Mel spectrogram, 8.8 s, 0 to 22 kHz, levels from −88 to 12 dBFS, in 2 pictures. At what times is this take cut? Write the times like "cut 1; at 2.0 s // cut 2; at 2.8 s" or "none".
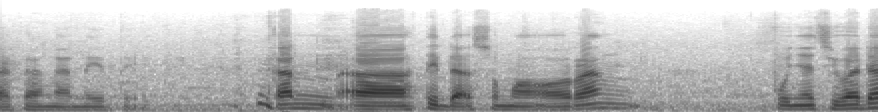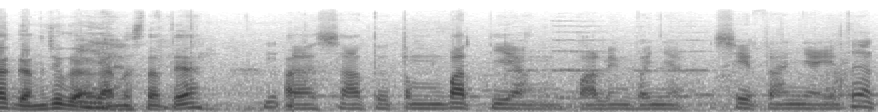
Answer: cut 1; at 5.9 s

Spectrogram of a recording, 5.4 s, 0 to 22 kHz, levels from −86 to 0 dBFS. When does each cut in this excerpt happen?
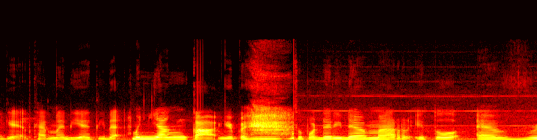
cut 1; at 1.2 s // cut 2; at 3.0 s

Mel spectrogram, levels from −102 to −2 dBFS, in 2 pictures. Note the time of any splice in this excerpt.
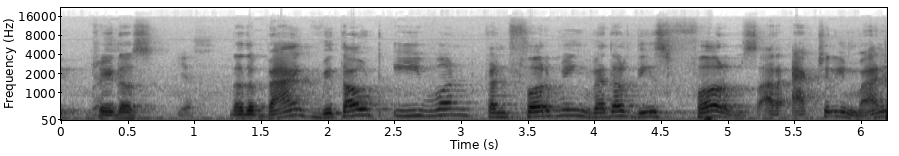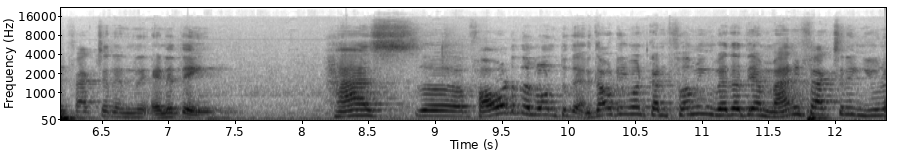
cut 1; at 10.1 s

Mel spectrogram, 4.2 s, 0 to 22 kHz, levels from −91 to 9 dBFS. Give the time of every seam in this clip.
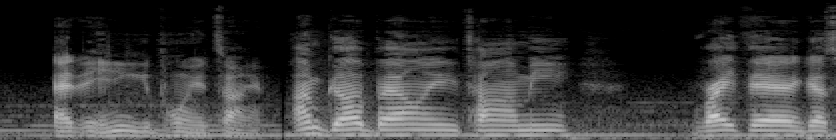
cut 1; at 1.3 s

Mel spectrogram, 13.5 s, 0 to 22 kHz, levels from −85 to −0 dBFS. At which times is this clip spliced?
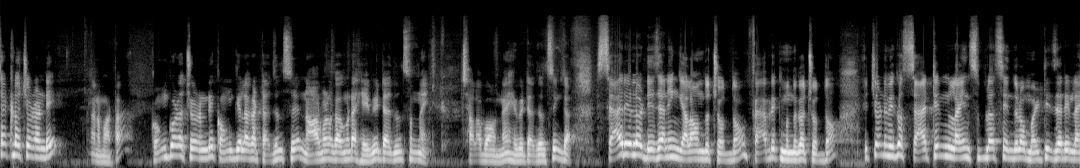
cut 1; at 1.2 s

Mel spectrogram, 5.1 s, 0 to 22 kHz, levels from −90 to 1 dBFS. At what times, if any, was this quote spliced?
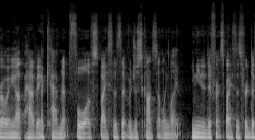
cut 1; at 0.8 s // cut 2; at 3.7 s

